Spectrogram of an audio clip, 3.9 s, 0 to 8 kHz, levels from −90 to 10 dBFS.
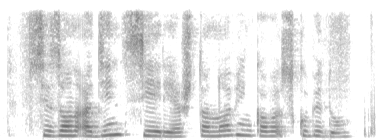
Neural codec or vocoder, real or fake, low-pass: none; real; 7.2 kHz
